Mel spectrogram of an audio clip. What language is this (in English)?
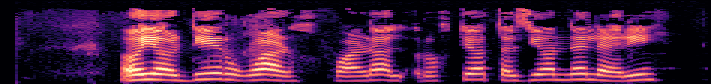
Pashto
